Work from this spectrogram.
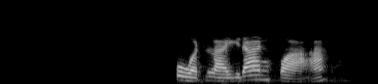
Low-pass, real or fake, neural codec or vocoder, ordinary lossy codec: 3.6 kHz; fake; vocoder, 22.05 kHz, 80 mel bands, Vocos; none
